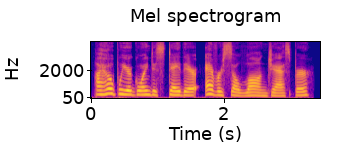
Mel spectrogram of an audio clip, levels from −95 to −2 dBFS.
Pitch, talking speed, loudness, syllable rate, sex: 210 Hz, 210 wpm, -17 LUFS, 5.1 syllables/s, female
